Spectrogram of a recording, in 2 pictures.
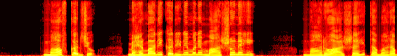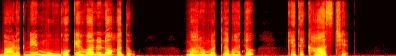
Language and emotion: Gujarati, fearful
